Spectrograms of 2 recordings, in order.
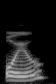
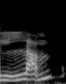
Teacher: your tongue hits the front of your palate okay just in front of the alveolar ridge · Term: light l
